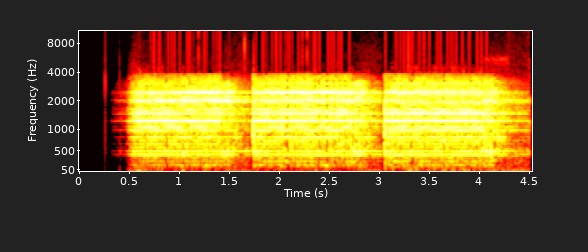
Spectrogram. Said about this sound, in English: And that's when the general alarm went off, which sounded something like this.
